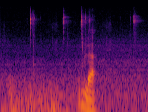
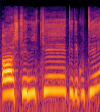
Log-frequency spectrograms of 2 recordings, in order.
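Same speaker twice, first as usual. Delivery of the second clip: gloating taunt; 12 semitones higher, 9 dB louder than usual. Real, not acted. Streamer taunts the enemy he just killed, loud gloat. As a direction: rub the win in his face.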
